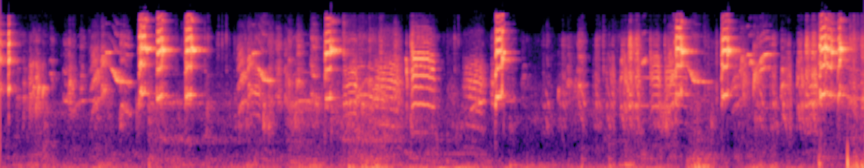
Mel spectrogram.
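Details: A male lovebird, whose mate died after laying eggs in winter, utters shrill squeaks, buzzy trills and sharp high notes in irregular bursts over nearly nine seconds.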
